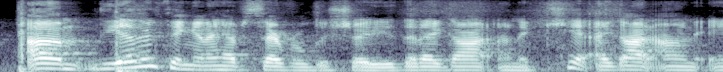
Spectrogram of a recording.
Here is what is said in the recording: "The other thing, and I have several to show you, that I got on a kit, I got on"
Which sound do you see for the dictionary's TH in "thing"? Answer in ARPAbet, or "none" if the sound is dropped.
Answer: TH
